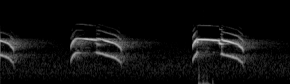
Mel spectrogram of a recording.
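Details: A female northern goshawk fledgling gives loud, harsh, whining two-part squeals, each about half a second long, repeated roughly every second. No other sounds are heard.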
